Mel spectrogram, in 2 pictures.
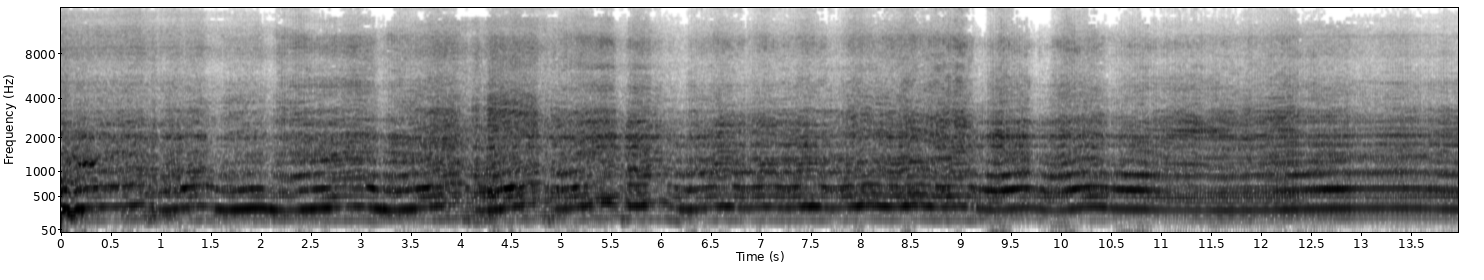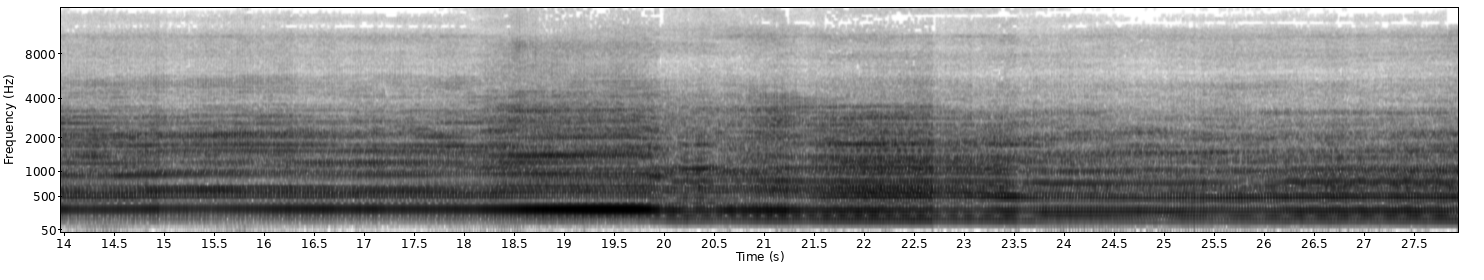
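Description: A 383 stroker V8 in a fourth-generation Camaro Z28 revving hard through a burnout and donuts while the rear tires spin. The engine pitch rises and falls for roughly the first ten seconds, then is held at steady high revs.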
